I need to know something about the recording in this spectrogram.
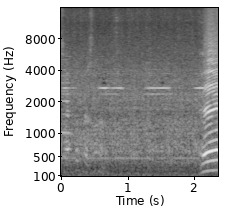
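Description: A vehicle's reversing alarm beeping, a short high beep about every three-quarters of a second, over a faint steady hum.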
